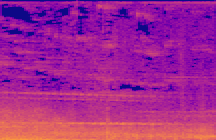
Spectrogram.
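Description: A loud rumbling rush of noise with a thin, steady high squeal held over it.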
